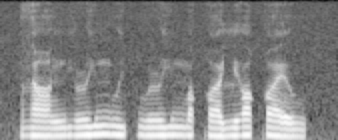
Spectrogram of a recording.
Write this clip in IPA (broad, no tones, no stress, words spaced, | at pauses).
ðɑ ŋiɹimui̯ puɹi mʊqʷə˞lʲɔ qʷɛu̯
